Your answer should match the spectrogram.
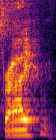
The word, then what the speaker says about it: Frey: Is her opponent's last name really pronounced Fry? – I think it's pronounced Fry, but it's spelled Frey, right? F-R-E-Y.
